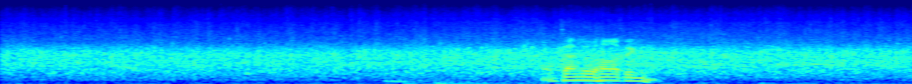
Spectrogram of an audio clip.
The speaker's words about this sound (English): Well, here he is back at the front of the stage here at the Royal Albert Hall. Cheers from the audience. Applause, tapping of bows from the members of the Mahler Chamber Orchestra.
